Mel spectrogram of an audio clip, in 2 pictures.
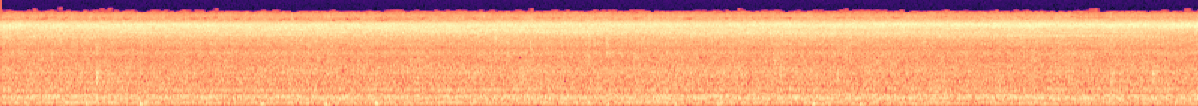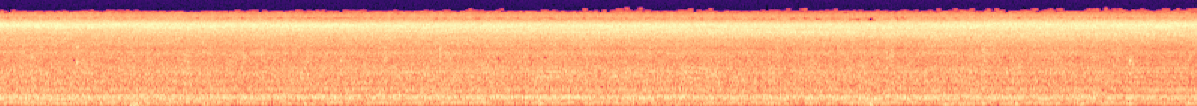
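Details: On a hot day, Japanese honey bees keep up fanning behaviour, giving an unbroken low buzzing drone with faint pulsing texture beneath a steady shrill high hiss.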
